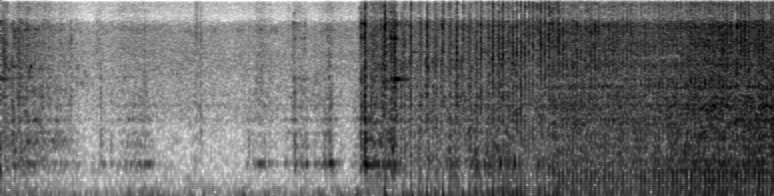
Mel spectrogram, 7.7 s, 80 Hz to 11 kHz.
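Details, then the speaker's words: Revived junkyard Briggs & Stratton tiller engine (owner thinks 5 hp), once flooded and seized, after a stuck valve was freed without a valve adjustment. It fires up and settles into an even, steady putter, sounding better. Owner may still adjust the governor. "Sounds better too. So that will do it for the Briggs and Stratton tiller."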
